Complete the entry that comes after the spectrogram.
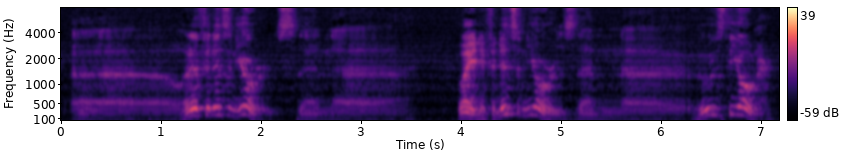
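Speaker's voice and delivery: a hint of Obama; Obama impression. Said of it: "I'll do Obama".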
